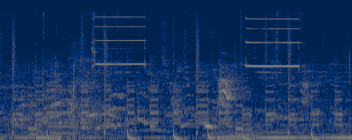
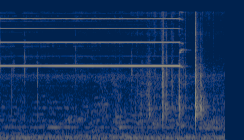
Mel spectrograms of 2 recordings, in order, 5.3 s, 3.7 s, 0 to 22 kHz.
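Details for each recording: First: Washing machine control module, after repairing the open 330k 2W regulator resistor plus the AC-detect and inlet-solenoid SMD transistors that caused a long beep with unresponsive buttons: crisp short high beep groups, no long error tone, responding normally. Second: Washing machine control module: one press of power gives one long steady high-pitched beep of about three seconds and buttons don't respond; caused by an open 2W 330k regulator resistor that damaged the SMD AC-detect and inlet solenoid transistors.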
